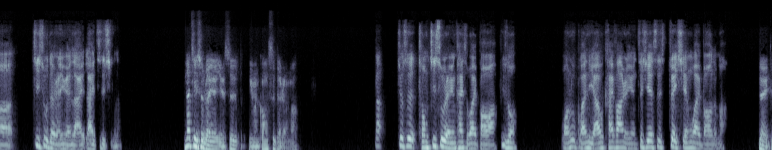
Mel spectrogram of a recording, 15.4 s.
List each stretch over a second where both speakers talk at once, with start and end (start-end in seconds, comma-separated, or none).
none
